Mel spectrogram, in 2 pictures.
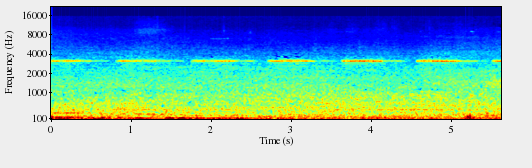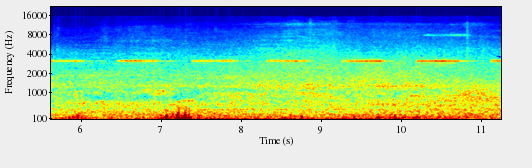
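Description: A vehicle's engine rumbling, with a single high electronic beep repeating evenly about three times every two seconds over it.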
